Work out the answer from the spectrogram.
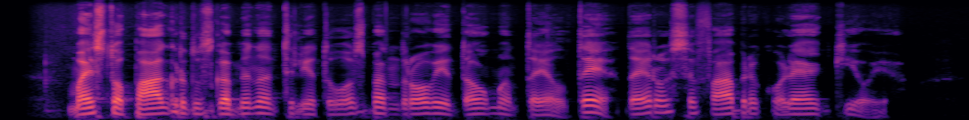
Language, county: Lithuanian, Marijampolė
